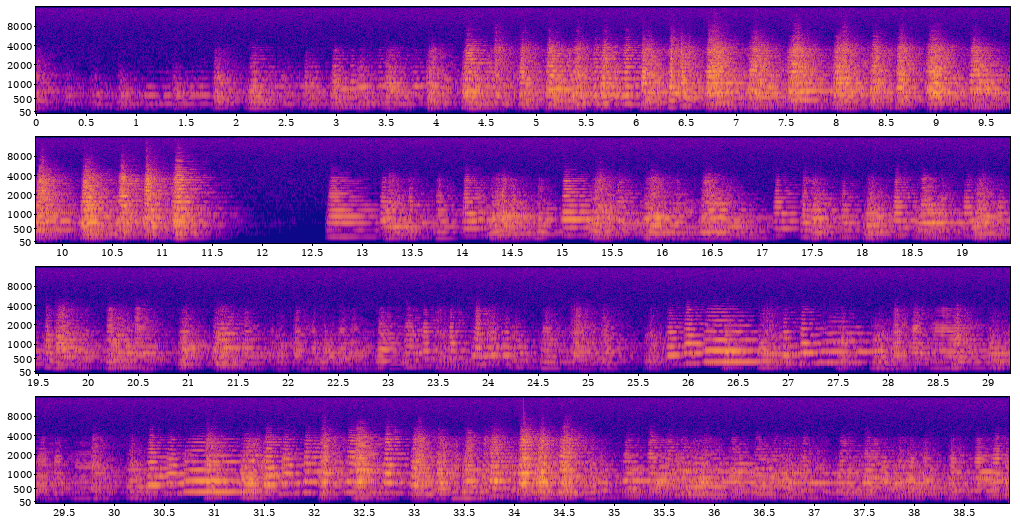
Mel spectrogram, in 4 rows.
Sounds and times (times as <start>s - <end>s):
Trombone: 0.0s - 12.0s, 12.6s - 38.9s
Wind instrument, woodwind instrument: 0.0s - 12.0s, 12.6s - 38.9s.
